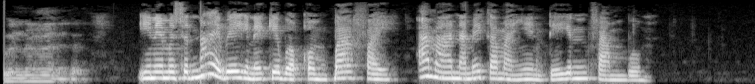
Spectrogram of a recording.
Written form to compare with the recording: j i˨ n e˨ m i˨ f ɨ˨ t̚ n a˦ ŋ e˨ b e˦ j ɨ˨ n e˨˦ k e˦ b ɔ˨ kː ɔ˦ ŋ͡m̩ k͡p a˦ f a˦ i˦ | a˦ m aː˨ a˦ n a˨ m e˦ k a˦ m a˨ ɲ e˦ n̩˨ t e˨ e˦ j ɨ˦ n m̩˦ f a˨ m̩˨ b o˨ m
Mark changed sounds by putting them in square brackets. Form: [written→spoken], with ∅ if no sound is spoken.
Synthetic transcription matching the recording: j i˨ n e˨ m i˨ [f→s] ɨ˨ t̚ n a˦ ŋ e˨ b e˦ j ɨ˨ n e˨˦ k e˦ b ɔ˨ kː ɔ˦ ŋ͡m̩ k͡p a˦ f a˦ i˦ | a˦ m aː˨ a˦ n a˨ m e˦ k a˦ m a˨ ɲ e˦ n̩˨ t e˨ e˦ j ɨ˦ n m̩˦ f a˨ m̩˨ b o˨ m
